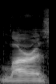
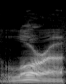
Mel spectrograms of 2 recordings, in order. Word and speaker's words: Lara: A lot of Brits in particular like to just complain about Americans pronouncing Lara's name as Laura, but even the characters in the game don't pronounce it consistently. Some say Laura, some say Lara, and sometimes they swap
